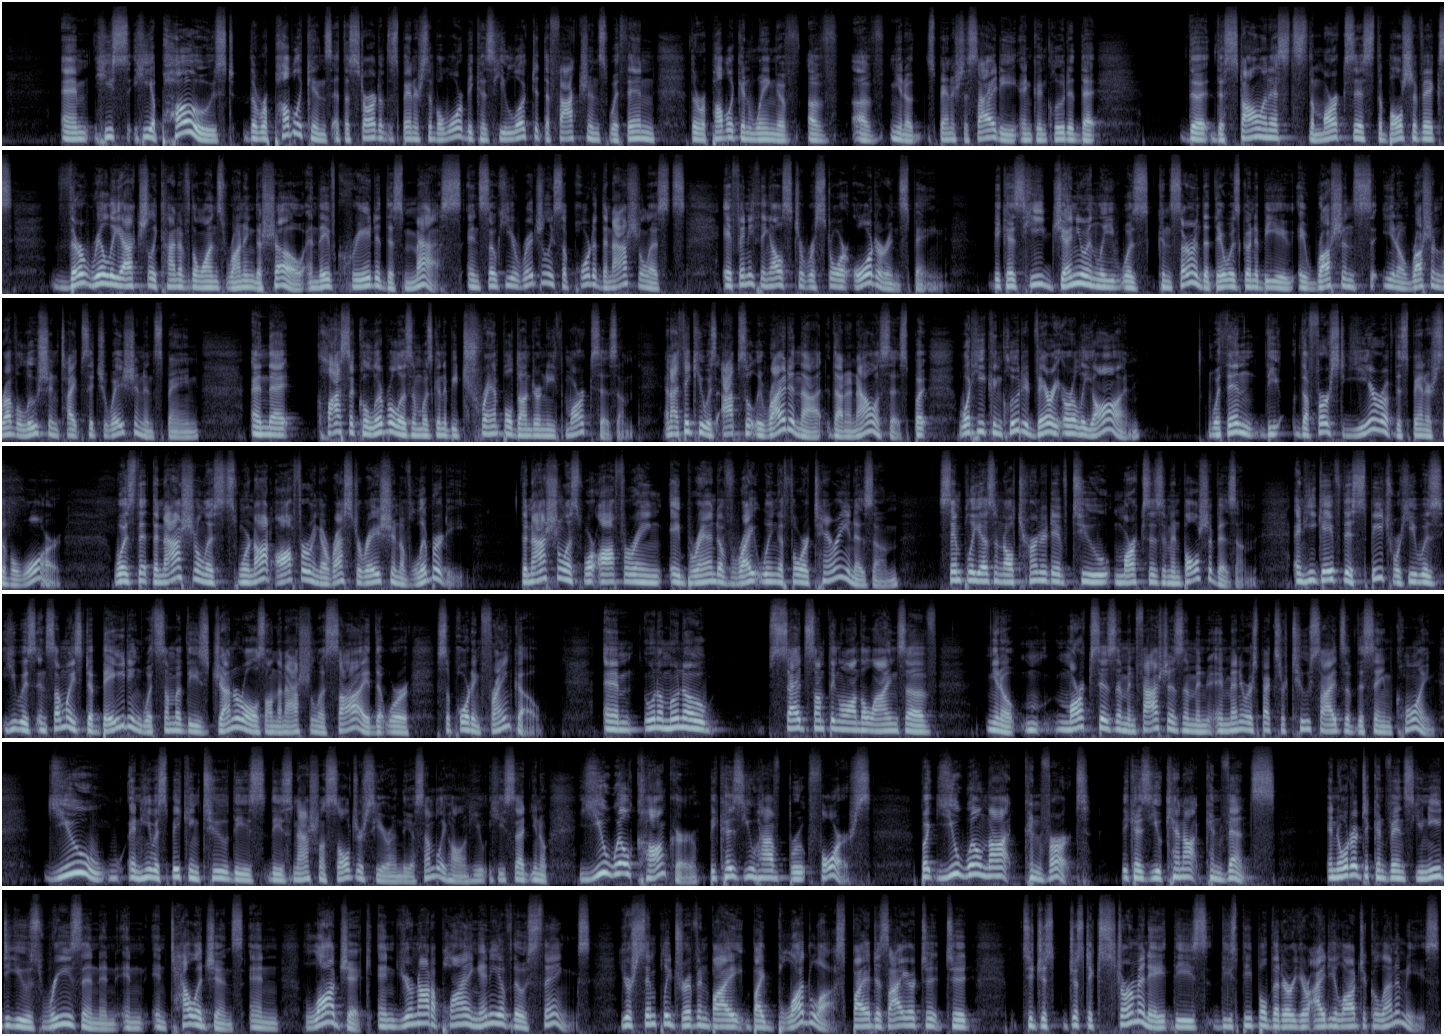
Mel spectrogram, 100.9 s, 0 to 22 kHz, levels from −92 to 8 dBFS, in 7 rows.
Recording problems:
none

